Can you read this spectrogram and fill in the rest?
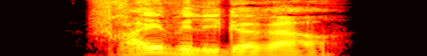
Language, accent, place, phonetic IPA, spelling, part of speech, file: German, Germany, Berlin, [ˈfʁaɪ̯ˌvɪlɪɡəʁɐ], freiwilligerer, adjective, De-freiwilligerer.ogg
- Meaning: inflection of freiwillig: 1. strong/mixed nominative masculine singular comparative degree 2. strong genitive/dative feminine singular comparative degree 3. strong genitive plural comparative degree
